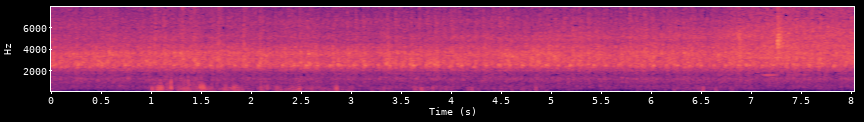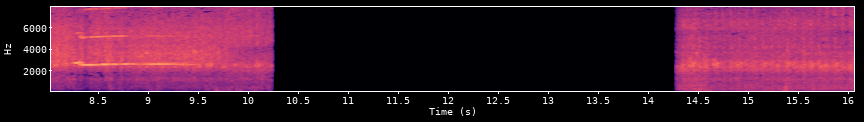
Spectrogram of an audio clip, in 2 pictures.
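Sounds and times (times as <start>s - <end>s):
steady high-pitched whine: 0.0s - 10.2s
train wheels clattering on rails: 0.0s - 10.2s, 14.3s - 16.0s.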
